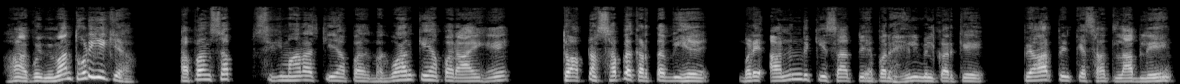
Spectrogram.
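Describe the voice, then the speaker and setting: A man's voice: fairly high pitch, moderate pace, dry recording, clean studio sound. A man giving a devotional sermon to a large gathering, exhorting and repeating himself, rising to emphatic bursts. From Rajasthan, India. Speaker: spiritual teacher.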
